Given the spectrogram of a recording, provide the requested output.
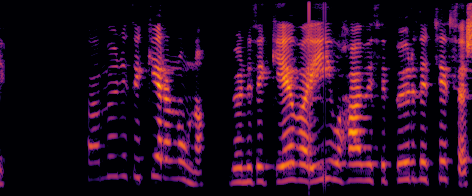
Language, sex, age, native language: Icelandic, female, 40-49, Icelandic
